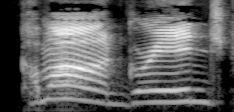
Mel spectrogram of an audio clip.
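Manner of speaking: loud commanding yell. Acted. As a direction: bark the order at the giant. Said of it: "Fido yelled".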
